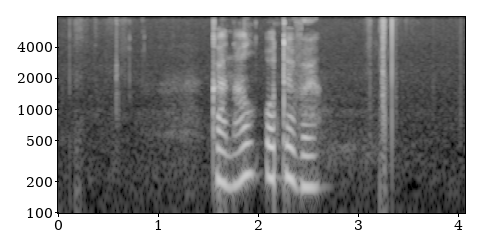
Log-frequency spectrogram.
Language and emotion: Russian, neutral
